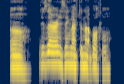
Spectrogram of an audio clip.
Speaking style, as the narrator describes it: She asked wearily

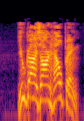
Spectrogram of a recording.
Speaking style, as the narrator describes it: shouted back

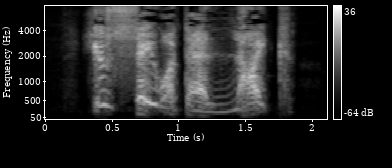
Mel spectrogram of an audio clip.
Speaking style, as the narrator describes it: Rollo said angrily

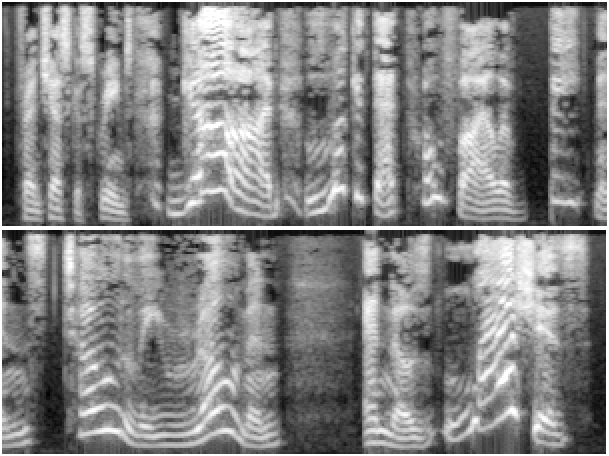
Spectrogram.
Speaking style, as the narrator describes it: she shrieks

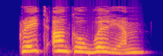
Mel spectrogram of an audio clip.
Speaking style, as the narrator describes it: she called out

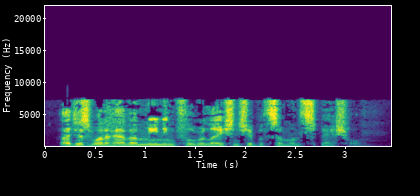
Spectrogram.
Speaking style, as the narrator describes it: sighing

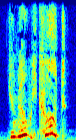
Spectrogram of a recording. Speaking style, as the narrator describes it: Vivian whispered

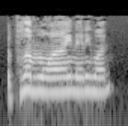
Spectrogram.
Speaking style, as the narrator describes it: Her composure falters, but she smiles bravely and chirps

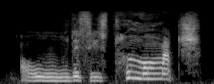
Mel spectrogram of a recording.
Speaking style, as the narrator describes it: shouted

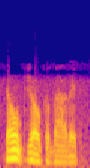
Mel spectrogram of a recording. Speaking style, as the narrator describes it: Anne said quietly

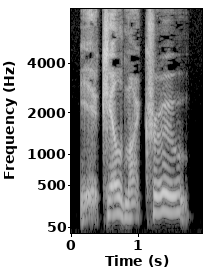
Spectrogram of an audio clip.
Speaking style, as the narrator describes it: Red growled

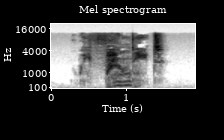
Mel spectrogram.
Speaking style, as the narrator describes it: he whispered

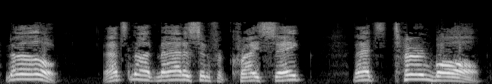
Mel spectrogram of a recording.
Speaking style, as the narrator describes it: shouts decisively

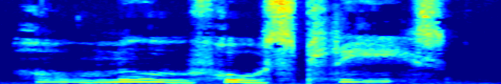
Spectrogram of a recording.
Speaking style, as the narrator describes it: Vivian whispered

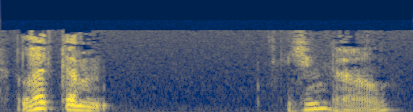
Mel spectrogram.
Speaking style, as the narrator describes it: Evelyn whispers behind me

